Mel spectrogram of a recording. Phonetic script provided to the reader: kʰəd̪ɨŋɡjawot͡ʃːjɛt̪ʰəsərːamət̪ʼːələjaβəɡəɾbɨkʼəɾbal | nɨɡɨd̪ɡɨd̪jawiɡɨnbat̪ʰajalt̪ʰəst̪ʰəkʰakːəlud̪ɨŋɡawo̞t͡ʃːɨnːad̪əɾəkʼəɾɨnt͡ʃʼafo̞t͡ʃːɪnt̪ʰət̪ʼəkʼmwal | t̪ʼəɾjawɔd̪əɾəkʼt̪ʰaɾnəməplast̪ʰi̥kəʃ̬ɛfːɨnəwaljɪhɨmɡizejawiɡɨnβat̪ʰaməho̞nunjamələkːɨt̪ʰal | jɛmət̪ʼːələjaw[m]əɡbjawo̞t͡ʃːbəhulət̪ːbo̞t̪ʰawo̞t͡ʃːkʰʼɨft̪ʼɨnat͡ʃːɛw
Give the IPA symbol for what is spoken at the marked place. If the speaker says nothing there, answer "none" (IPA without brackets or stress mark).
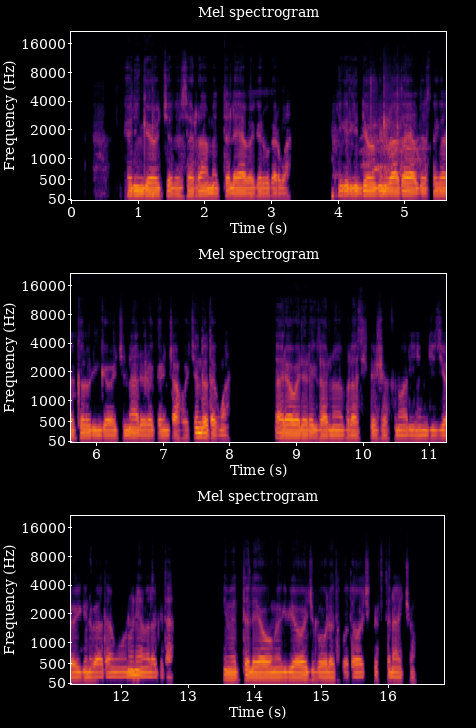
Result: m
